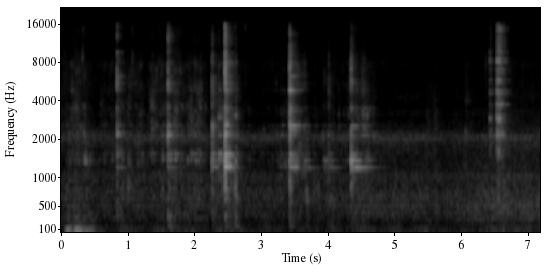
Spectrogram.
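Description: A spoon scrapes and clinks in a bowl as a chicken marinade of soy sauce, white vinegar, hot chili and spices is stirred, giving soft, close taps at a steady, unhurried pace.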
